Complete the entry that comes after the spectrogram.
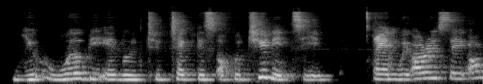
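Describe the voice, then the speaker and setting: Lively intonation from a woman with a fairly high voice, amid audible room echo. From Uganda. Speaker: show host, business coach. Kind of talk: interview.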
